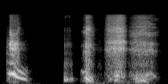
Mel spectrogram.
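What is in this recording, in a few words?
Vox Dead, Japanese; voices; heroes; Kasel; kingsraid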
